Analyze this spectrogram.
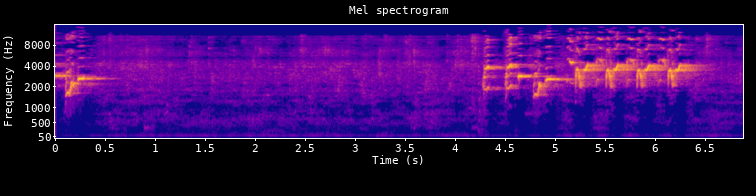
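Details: A single squawky whistle opens, then after a long quiet gap a rapid run of bright, bubbling sooty-headed bulbul notes climbs and bounces; used to lure other bulbuls.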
